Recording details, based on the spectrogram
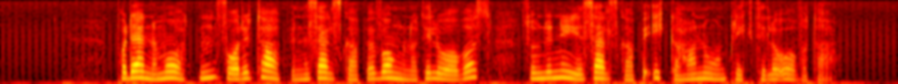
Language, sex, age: Norwegian, female, 46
